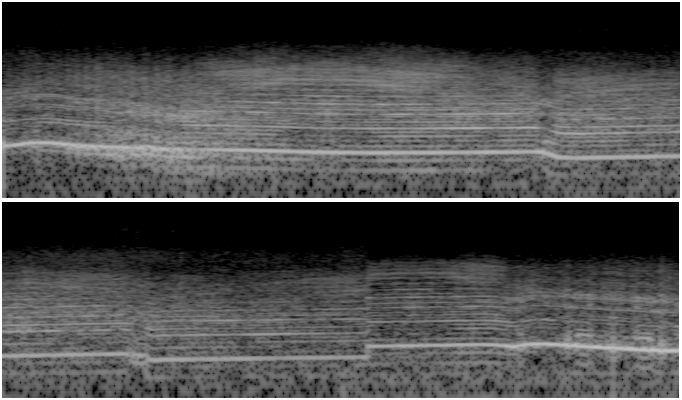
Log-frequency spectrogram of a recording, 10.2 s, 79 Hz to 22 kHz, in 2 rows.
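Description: GT3 race cars at Laguna Seca in Project CARS 2, with a steady, loud engine drone holding one pitch, dropping in stepped gear shifts, then climbing again as the car accelerates.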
